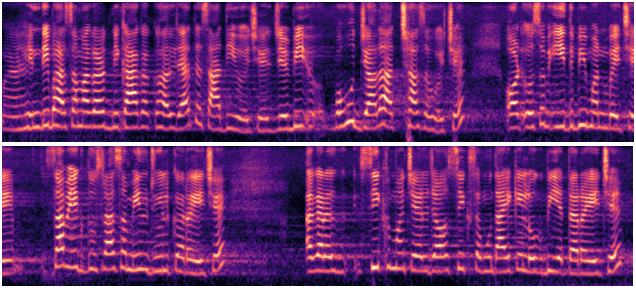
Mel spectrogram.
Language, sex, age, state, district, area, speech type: Maithili, female, 30-45, Bihar, Supaul, urban, spontaneous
